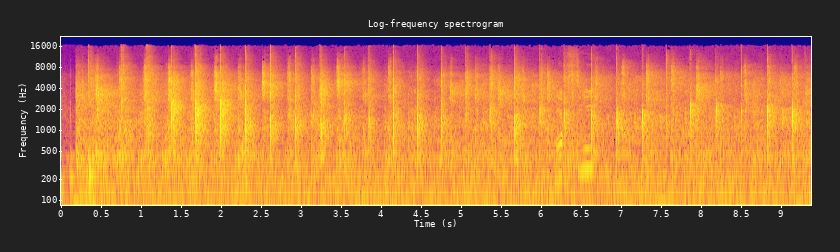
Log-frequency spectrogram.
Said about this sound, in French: oh ça applaudit dehors Attends, excuse-moi.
